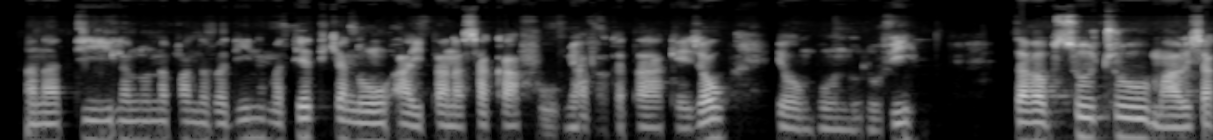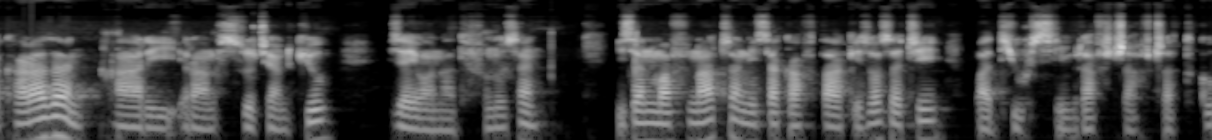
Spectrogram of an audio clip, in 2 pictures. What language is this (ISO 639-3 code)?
mlg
